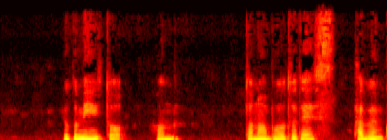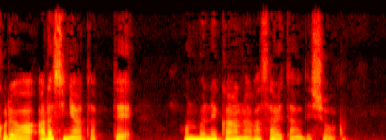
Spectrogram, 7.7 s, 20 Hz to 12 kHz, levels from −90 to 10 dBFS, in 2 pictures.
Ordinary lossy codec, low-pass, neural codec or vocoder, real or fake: Opus, 64 kbps; 10.8 kHz; codec, 24 kHz, 0.9 kbps, WavTokenizer, medium speech release version 1; fake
